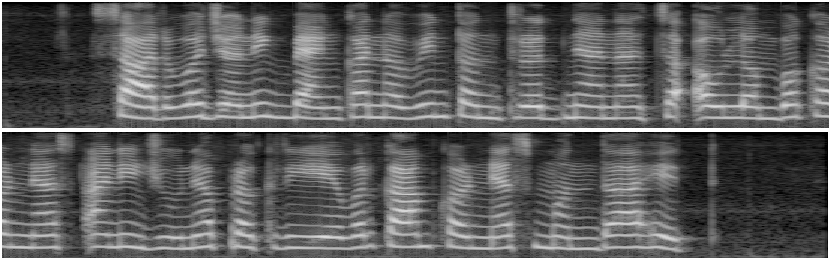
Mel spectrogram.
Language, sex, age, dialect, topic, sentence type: Marathi, female, 18-24, Varhadi, banking, statement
